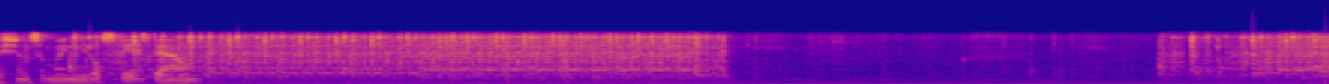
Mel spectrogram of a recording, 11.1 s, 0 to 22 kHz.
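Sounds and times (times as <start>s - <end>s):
sewing machine stitching: 0.6s - 6.2s, 9.7s - 11.0s
faint low hum: 3.4s - 9.8s.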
